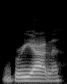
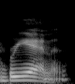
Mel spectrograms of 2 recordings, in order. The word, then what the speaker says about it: Briana: my middle names is Briana Michelle not Brianna I hate when people say Brianna my name is not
